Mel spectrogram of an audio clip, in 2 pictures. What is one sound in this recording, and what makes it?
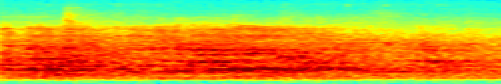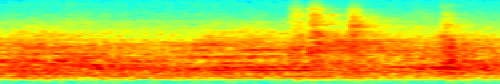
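A crowd of people chat quietly in a large echoing hall.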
